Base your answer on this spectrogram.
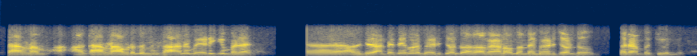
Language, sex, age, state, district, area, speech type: Malayalam, male, 45-60, Kerala, Kottayam, rural, conversation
